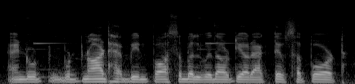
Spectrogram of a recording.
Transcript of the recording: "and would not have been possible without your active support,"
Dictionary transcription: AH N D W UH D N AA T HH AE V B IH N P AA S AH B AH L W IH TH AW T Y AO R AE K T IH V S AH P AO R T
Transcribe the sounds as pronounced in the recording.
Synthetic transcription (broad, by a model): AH N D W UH D N AA T HH AE V B IH N P AA S AH B AH L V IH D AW T Y AO R AE K T IH V S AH P AO R T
